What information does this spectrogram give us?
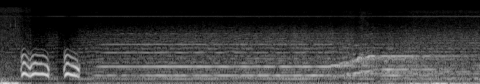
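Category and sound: bird, owl hooting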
